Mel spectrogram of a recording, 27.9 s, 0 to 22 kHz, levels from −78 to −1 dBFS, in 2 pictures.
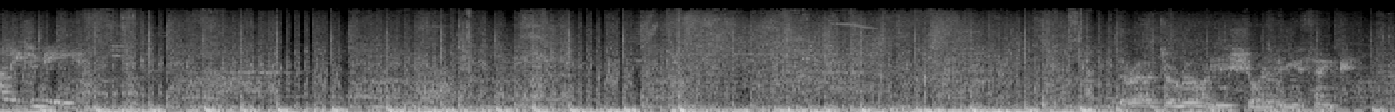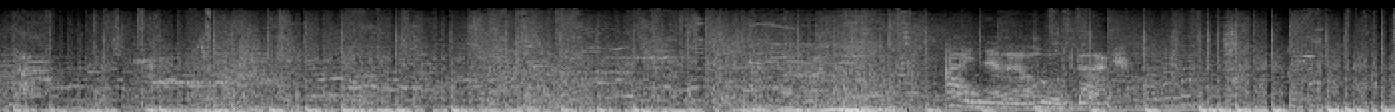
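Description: No technical faults can be heard anywhere in the audio: the signal holds steady throughout, with no interruptions, level problems or added noise.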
